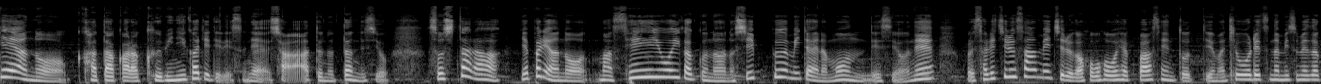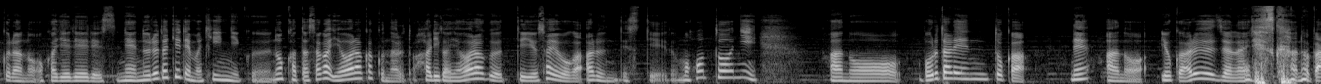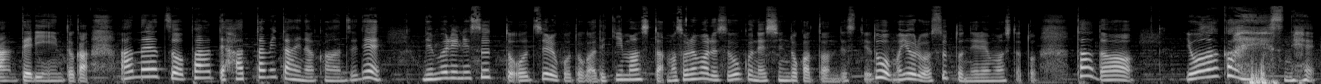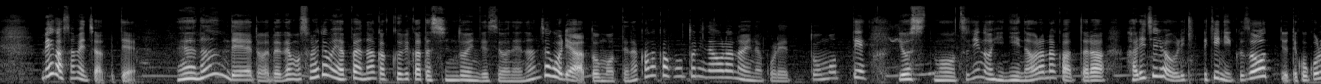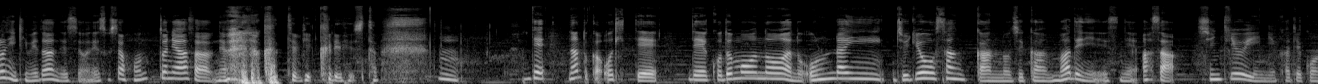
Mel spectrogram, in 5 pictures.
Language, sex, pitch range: Japanese, female, 180-260 Hz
